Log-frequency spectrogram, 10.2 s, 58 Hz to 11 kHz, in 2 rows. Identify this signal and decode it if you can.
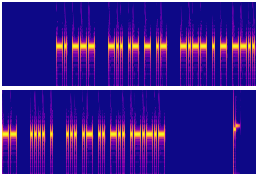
Morse code, heard as a keyed tone, about 30 wpm, 700 Hz. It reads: NO DATA YET, HE SAID.
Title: Sentences from Top 1000 Words - Review Part 3 - 30wpm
